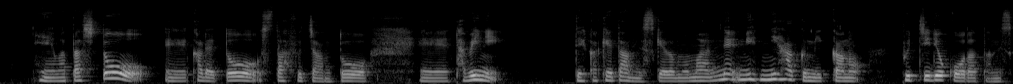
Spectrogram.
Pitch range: 155-215 Hz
